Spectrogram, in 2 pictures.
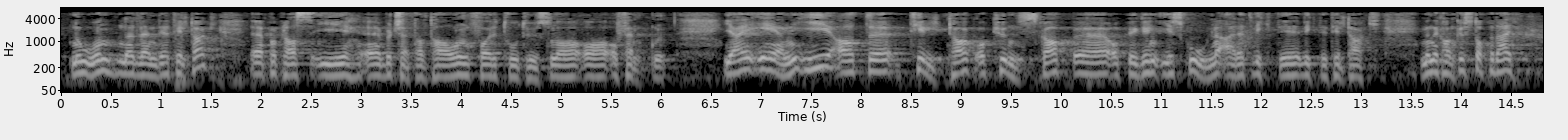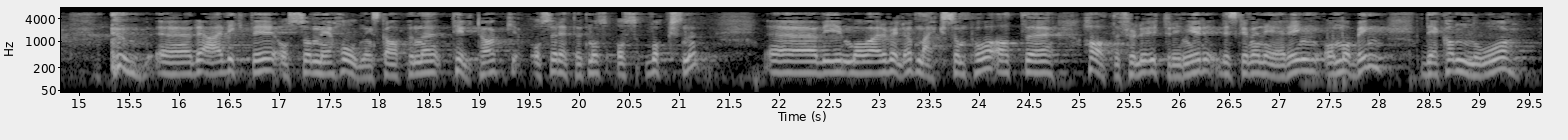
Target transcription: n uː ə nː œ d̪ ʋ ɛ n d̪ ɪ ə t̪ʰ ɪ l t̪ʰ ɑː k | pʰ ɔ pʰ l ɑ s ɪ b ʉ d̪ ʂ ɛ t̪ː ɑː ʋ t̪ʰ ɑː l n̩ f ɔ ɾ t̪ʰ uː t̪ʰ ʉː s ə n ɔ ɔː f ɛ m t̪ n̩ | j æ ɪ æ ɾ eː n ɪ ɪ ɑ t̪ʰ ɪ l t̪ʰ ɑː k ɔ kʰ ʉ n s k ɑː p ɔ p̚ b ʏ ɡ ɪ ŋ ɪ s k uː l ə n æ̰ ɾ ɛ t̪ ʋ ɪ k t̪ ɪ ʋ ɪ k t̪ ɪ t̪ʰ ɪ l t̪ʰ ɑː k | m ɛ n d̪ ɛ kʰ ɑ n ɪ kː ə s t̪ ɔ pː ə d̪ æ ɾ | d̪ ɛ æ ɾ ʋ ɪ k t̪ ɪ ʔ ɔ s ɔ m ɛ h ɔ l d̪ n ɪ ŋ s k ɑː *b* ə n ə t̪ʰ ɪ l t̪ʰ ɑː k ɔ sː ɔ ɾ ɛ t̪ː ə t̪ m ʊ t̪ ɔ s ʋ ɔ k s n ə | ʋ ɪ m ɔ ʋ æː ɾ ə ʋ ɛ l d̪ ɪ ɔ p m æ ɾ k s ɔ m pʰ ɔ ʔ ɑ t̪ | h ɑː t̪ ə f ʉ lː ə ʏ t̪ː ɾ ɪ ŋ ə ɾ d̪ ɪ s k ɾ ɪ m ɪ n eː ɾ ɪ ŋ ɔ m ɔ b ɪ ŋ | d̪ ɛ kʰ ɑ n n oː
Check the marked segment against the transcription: incorrect: p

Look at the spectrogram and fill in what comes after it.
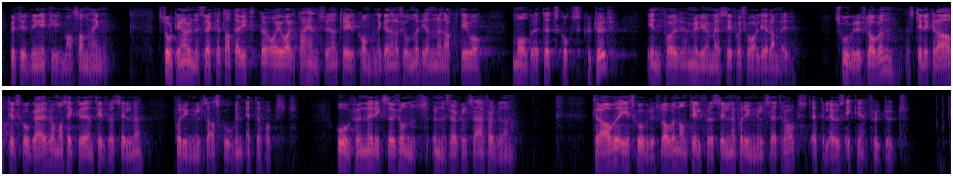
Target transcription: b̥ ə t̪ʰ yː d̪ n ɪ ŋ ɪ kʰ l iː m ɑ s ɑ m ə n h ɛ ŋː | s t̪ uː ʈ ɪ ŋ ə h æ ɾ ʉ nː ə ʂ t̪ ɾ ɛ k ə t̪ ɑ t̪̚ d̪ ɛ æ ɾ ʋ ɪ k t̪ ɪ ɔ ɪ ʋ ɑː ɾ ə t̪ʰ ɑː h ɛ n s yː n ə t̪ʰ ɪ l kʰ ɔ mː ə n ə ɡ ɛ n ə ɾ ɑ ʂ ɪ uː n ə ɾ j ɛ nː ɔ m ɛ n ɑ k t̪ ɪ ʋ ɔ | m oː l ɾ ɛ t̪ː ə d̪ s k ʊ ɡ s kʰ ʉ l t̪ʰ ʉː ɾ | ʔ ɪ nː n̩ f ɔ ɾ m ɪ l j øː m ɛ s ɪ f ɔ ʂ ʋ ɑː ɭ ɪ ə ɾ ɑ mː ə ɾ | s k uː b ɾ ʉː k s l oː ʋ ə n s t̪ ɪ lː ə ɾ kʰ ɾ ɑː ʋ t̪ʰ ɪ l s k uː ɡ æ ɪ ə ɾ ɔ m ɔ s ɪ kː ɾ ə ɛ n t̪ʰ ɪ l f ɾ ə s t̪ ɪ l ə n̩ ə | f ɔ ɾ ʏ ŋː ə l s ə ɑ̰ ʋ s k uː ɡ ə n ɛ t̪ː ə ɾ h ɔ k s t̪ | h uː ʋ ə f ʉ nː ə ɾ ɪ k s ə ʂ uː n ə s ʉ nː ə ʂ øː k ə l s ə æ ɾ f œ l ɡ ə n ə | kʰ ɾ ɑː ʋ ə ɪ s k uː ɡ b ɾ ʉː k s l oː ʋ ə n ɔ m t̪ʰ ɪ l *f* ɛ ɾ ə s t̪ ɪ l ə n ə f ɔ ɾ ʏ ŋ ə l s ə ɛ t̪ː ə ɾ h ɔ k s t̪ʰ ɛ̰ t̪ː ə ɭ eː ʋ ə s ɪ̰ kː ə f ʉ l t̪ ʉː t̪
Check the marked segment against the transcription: correct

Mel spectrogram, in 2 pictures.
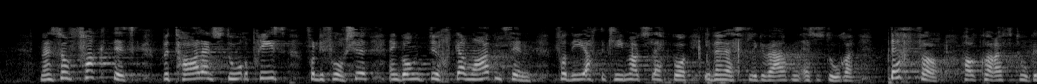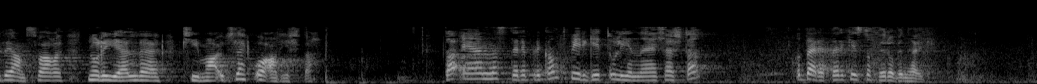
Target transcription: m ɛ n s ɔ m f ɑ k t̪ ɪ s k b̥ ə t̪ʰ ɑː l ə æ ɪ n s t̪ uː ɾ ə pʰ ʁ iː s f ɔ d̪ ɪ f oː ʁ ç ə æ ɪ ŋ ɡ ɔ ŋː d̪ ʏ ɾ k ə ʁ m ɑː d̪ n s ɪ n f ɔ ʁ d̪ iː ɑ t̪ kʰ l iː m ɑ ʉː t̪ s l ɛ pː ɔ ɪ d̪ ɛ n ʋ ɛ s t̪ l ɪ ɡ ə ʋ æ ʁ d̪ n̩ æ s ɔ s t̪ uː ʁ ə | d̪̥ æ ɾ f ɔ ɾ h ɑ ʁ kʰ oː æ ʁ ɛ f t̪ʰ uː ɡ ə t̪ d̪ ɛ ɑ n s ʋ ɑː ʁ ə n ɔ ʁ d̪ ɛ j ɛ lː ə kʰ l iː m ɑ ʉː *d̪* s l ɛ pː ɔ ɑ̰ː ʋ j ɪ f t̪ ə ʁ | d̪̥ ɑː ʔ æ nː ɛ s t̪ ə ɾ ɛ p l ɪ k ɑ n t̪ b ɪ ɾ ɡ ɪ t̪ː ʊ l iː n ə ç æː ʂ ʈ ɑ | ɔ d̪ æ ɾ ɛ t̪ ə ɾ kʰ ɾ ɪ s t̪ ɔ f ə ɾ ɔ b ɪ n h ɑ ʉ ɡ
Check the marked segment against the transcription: incorrect: t̪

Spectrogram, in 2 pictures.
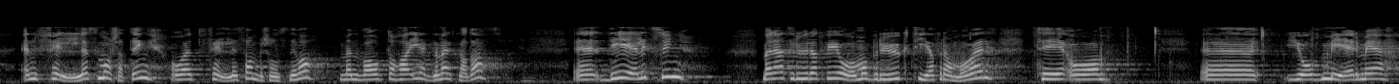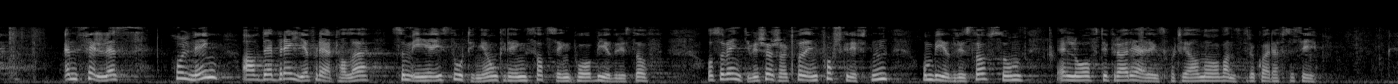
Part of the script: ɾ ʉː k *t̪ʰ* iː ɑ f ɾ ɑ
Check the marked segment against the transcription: correct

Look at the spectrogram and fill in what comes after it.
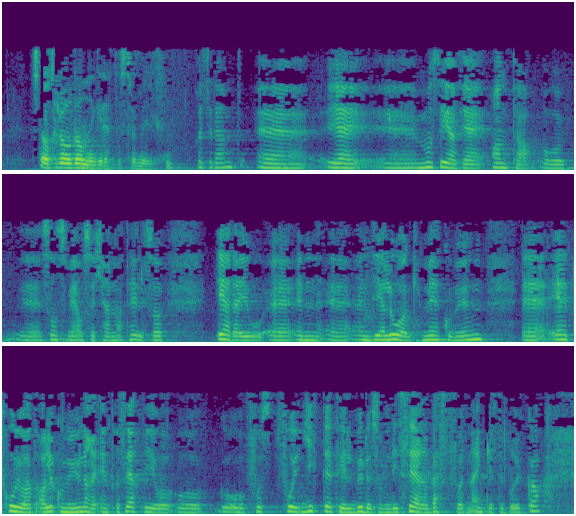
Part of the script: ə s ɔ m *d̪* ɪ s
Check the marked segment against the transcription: correct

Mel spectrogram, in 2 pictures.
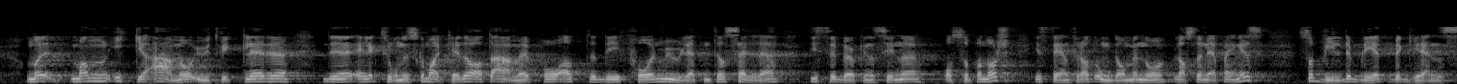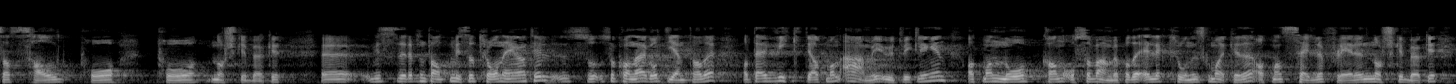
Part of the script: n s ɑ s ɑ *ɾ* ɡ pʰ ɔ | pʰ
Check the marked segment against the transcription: incorrect: l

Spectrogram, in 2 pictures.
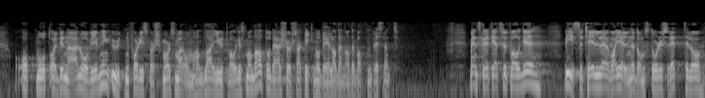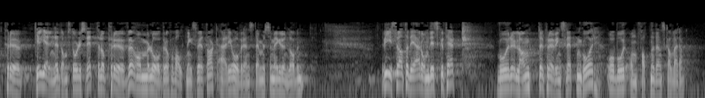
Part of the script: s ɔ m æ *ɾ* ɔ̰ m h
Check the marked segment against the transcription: correct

